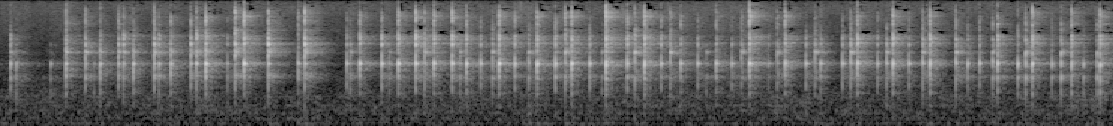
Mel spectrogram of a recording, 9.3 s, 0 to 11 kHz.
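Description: A wooden spoon or spatula with a solid flat head, held in a fursuit paw, is tapped repeatedly with plastic claws. The result is a steady run of dozens of quick, dry, bright clicks with almost no ring and a faint tonal edge around 2.1 kHz.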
